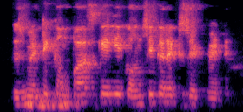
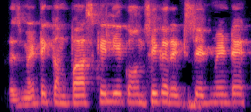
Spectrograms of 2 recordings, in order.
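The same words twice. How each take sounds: First: Said in the usual way. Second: The question called out louder; louder, insistent repeat of the question. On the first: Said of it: "teacher repeats question". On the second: Shown as a demonstration. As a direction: push it out to the class. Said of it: "teacher repeats question louder".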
